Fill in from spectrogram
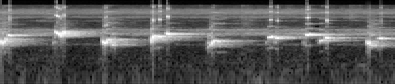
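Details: Yellow-vented bulbul giving a long-breath 'ropel' tutor song: clear whistled notes that dip and rise, alternating between higher and lower phrases, about three per second.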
